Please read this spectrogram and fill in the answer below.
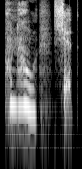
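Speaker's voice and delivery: high, panicked yelp; startled cursing. A narrator's reading. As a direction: blurt it out in panic. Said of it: "McKinley cursed to herself".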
